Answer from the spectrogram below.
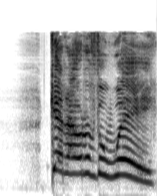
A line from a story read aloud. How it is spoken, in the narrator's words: cried he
